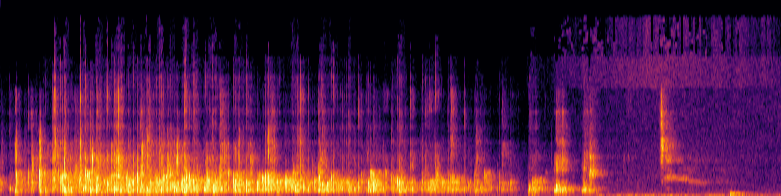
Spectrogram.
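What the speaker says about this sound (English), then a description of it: "Let's give them all one more round of applause." At an induction ceremony the audience claps in a dense, lively round of applause that runs for about five seconds and then thins out into a few scattered claps and room noise.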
